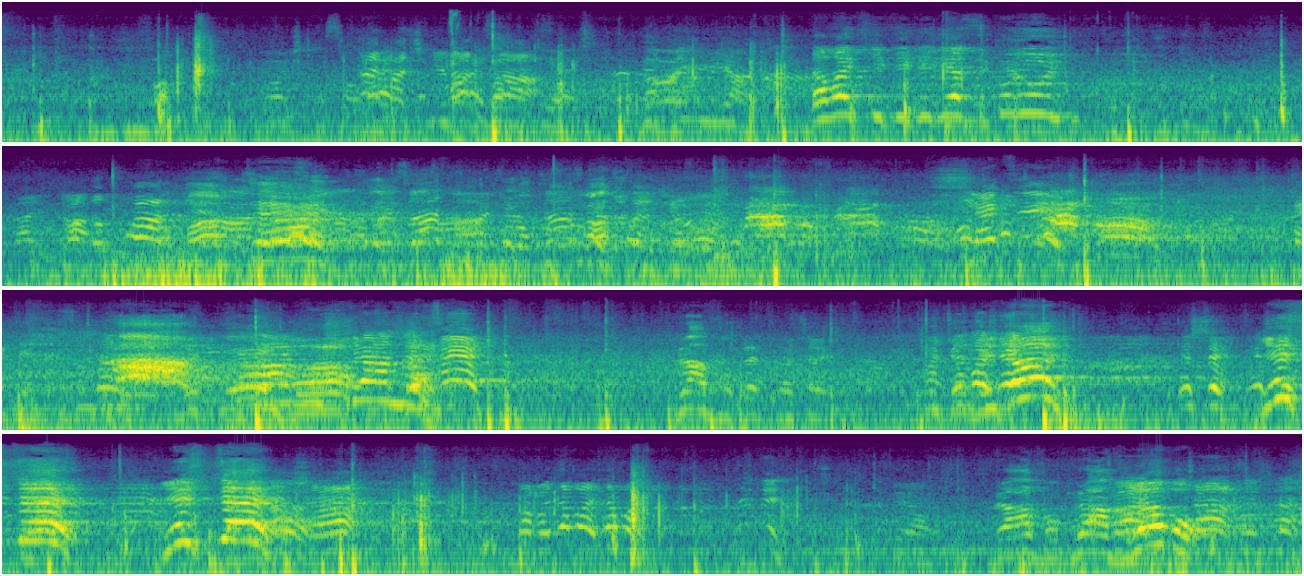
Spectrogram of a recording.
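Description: Footballers' voices calling and shouting across the pitch during play, with a few sharp thuds of the ball being kicked.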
